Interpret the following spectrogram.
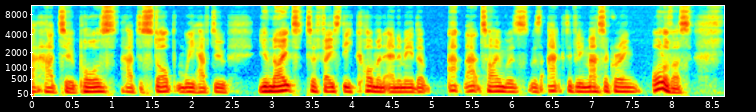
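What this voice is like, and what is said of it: British English accent. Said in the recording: “as you can tell from my accent, I'm not originally Israeli. I was born in the UK”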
